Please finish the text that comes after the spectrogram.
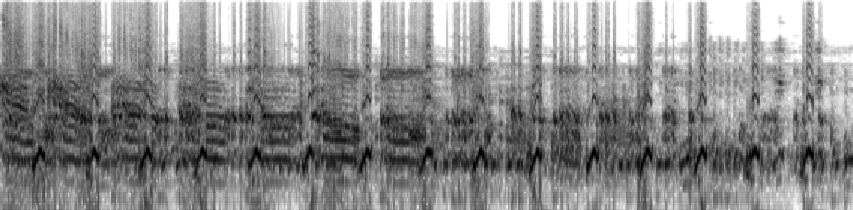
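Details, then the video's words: White-breasted waterhen lure call for attracting the bird: loud, harsh, croaking notes repeated steadily about twice a second, each with a short upward twist, recorded very loud and dense. "Suara Pikat Ruak Ruak , pemanggil ruak ruak"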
